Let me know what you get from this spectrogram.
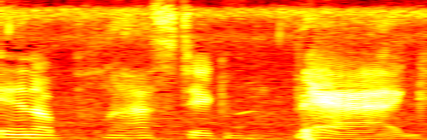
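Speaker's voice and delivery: very slow, contemptuous, disdainful drawl with emphasis. Describing grocery store bagels, said in a disdainful tone. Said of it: "did you hear the disdain in my voice?".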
